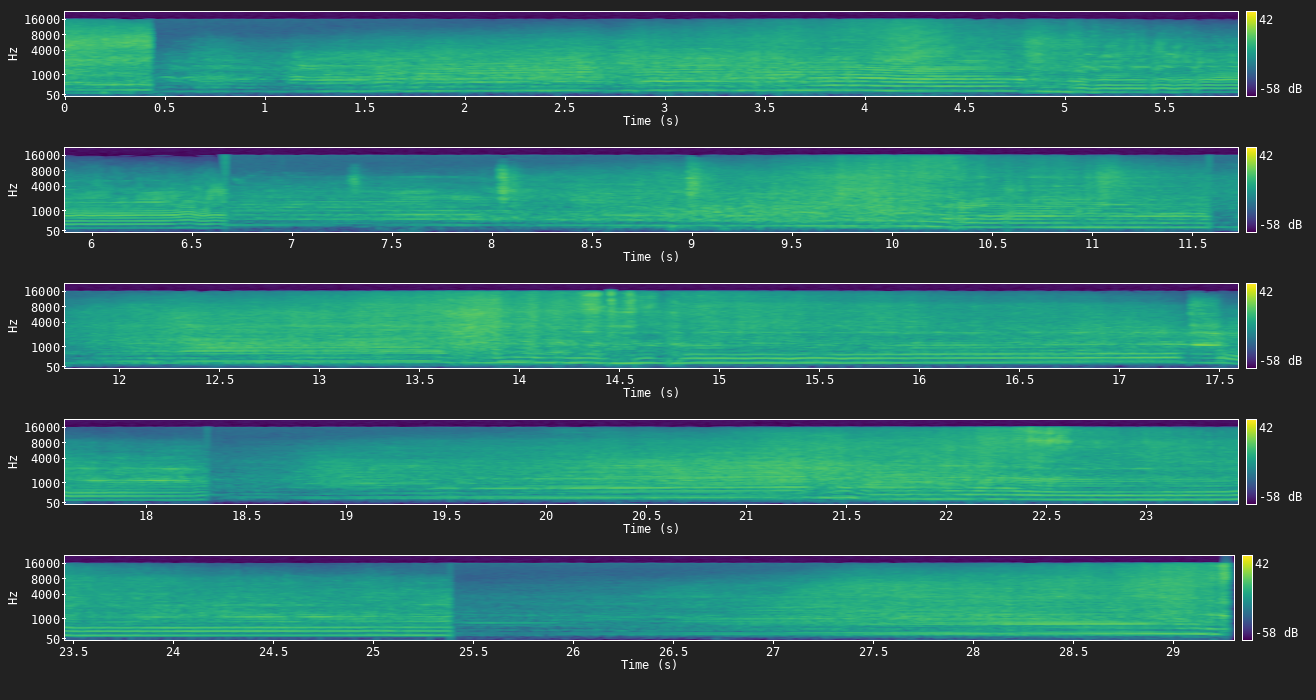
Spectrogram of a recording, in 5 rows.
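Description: Ford Anglia 105E hillclimb car's engine driven hard, its pitch climbing under acceleration and dropping back at each gear change, over several passes; the sound breaks off and jumps five times where clips are joined.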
